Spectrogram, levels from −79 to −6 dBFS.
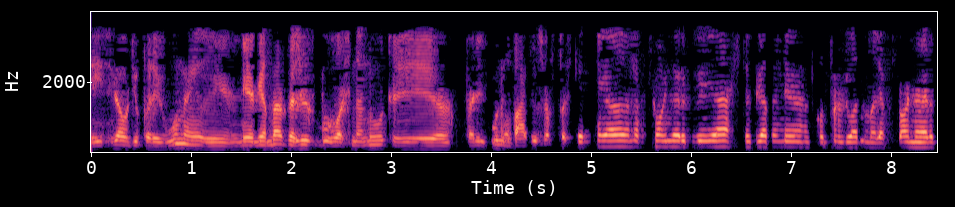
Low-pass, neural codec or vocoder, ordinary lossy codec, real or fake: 3.6 kHz; codec, 16 kHz, 2 kbps, X-Codec, HuBERT features, trained on general audio; MP3, 16 kbps; fake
